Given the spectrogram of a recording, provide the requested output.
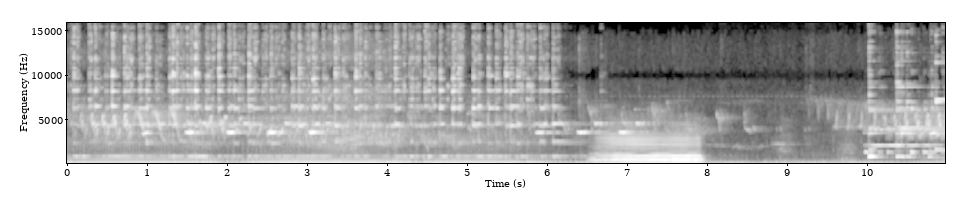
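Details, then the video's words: A herd of tame cows is driven along a village road toward the pen in the morning. Cowbells ring constantly, and one loud, drawn-out moo falls slightly in pitch for about a second and a half near the end. "Suara Sapi Moo"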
